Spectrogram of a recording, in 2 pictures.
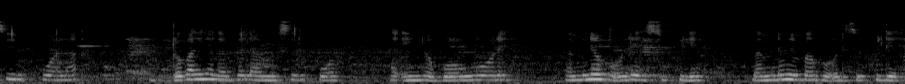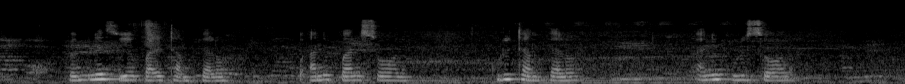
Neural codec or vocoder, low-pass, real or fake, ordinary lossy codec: none; 10.8 kHz; real; MP3, 32 kbps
